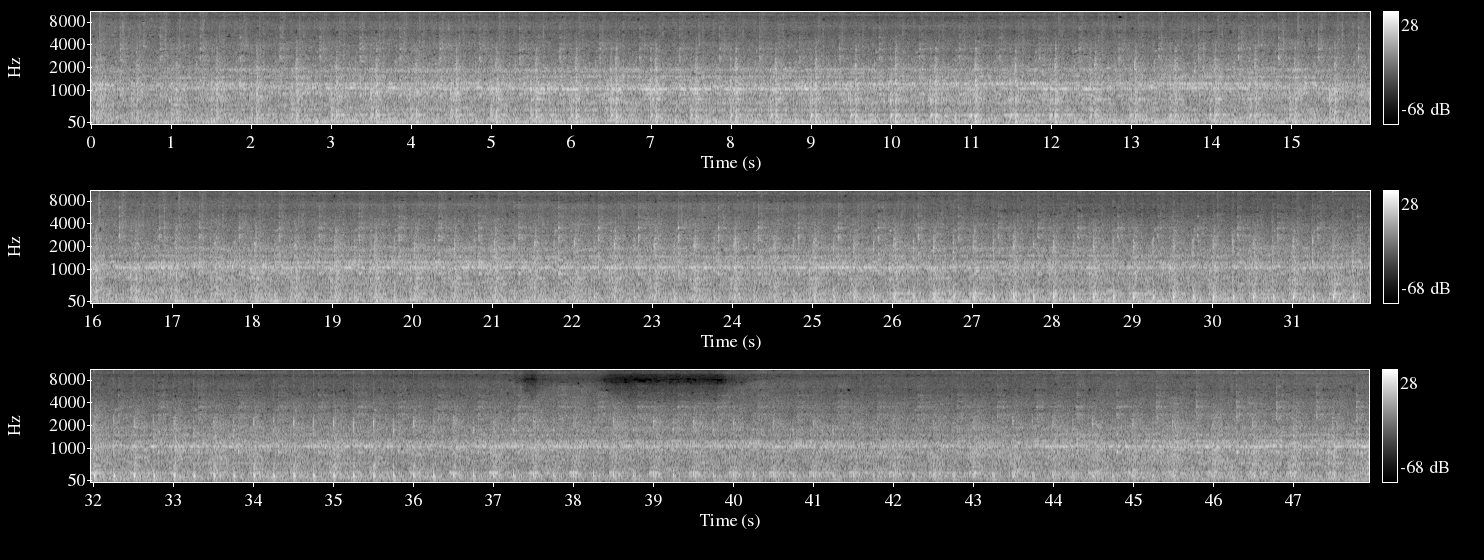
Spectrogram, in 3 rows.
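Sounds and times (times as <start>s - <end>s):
printing press cycling: 0.0s - 47.9s.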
